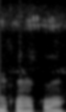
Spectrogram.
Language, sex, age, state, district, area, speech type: Santali, male, 45-60, Odisha, Mayurbhanj, rural, spontaneous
